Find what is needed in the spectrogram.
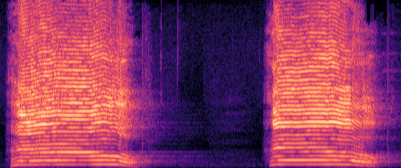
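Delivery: very high, very loud cries for help; desperate screaming. Acted. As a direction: scream for help with everything you have. Alone, wakes, screams again.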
